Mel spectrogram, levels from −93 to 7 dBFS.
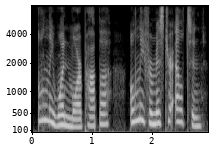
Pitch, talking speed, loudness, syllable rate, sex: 250 Hz, 165 wpm, -17 LUFS, 5.6 syllables/s, female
